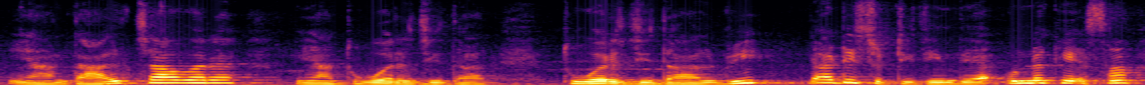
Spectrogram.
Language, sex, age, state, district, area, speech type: Sindhi, female, 45-60, Maharashtra, Thane, urban, spontaneous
